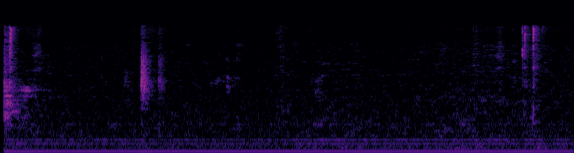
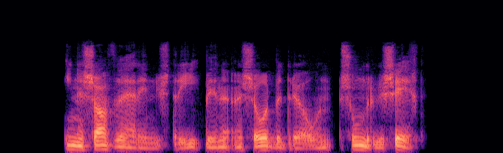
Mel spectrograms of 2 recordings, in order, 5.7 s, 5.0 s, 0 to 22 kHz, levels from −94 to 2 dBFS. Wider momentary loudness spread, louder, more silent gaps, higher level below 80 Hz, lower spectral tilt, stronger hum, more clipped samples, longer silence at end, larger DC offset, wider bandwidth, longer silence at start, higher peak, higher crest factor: first, 20 LU vs 10 LU; second, -51 LUFS vs -21 LUFS; neither; second, -72 dBFS vs -52 dBFS; second, 0 dB/octave vs -7 dB/octave; neither; neither; second, 0 s vs 0.85 s; neither; first, 11.5 kHz vs 6.8 kHz; second, 0.05 s vs 0.65 s; second, -28 dBFS vs -2 dBFS; first, 30 dB vs 20 dB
